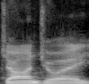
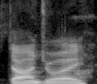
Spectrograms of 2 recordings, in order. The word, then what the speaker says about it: DonJoy: Everyone, if you're anything orthopedic knows about John Joy, it's Donjoy. And then pronounce the name for the listeners because I know we're going to mess it up again.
